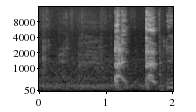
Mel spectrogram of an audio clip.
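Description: A man burping twice, two short loud belches about half a second apart, after gulping down a bottled drink.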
